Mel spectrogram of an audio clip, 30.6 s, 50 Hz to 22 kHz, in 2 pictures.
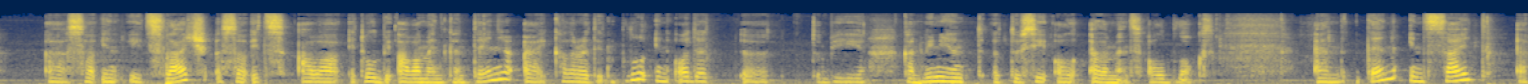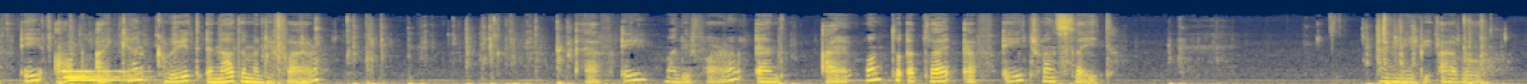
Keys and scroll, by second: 22.9 Return.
